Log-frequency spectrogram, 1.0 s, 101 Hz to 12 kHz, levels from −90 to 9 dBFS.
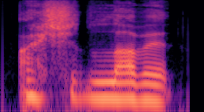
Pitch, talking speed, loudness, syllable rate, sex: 180 Hz, 235 wpm, -17 LUFS, 5.6 syllables/s, female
